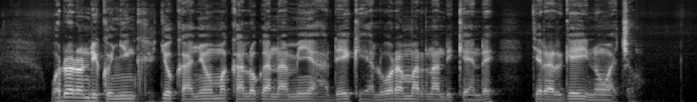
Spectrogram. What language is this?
Luo (Kenya and Tanzania)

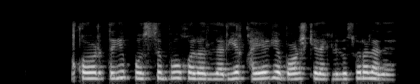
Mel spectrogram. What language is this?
Uzbek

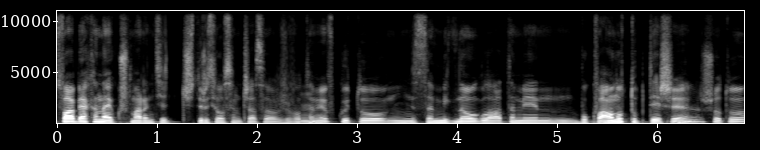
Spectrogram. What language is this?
Bulgarian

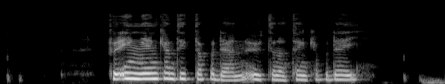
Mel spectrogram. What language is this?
Swedish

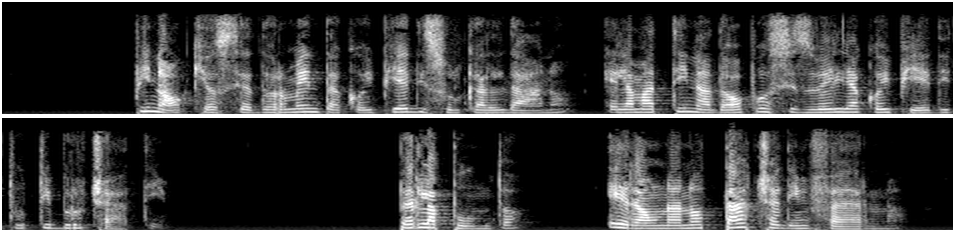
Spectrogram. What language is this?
Italian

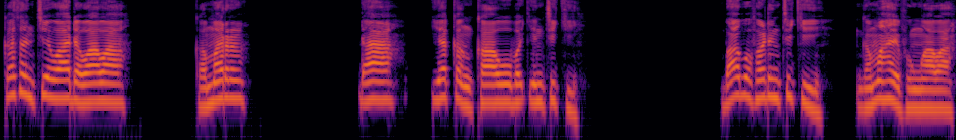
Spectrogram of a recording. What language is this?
Hausa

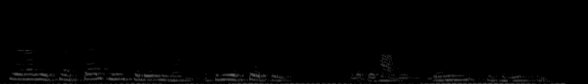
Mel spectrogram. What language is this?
Danish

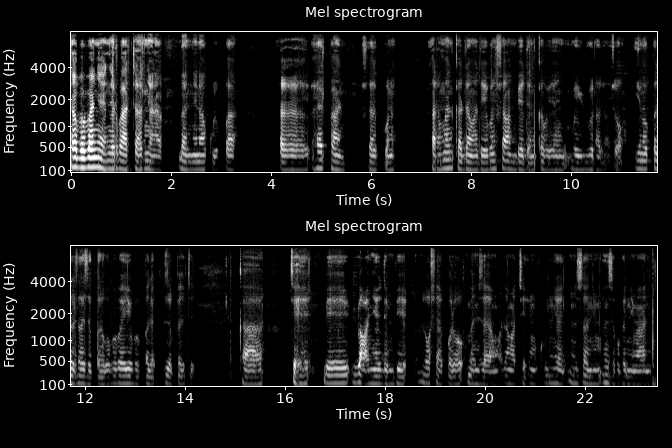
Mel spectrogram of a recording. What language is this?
Dagbani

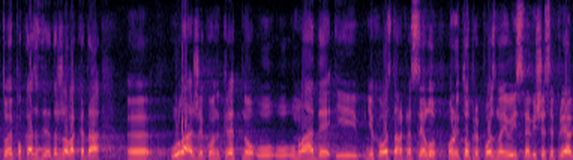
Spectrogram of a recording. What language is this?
Serbian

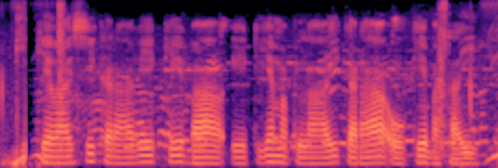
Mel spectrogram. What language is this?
Bhojpuri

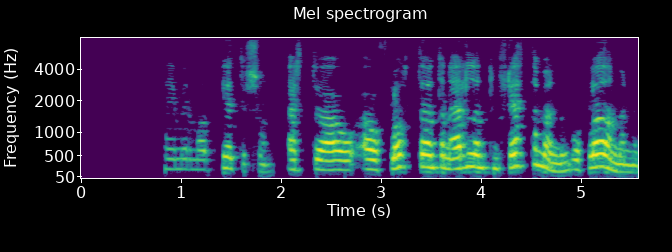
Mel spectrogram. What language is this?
Icelandic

